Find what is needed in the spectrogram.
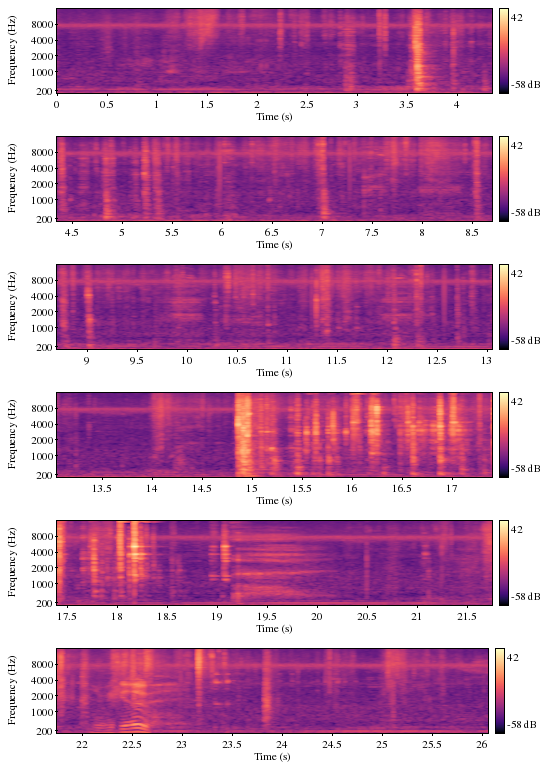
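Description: Intermittent metallic clinks and knocks of hand tools, the engine hoist chain and a loosened motor mount being worked in a car's engine bay, with a quick run of sharp clanks about halfway through.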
